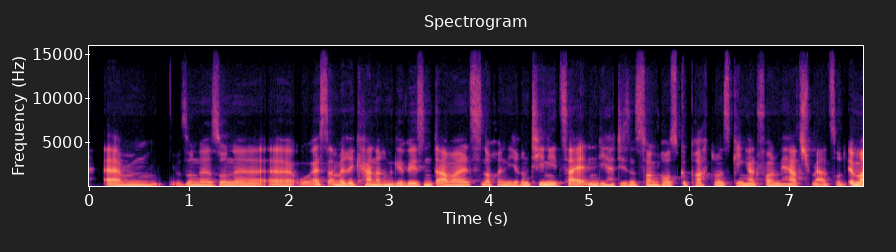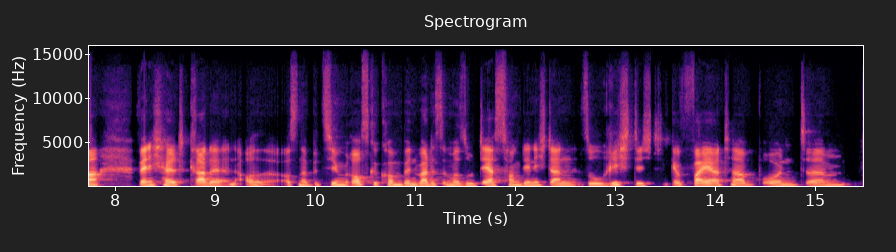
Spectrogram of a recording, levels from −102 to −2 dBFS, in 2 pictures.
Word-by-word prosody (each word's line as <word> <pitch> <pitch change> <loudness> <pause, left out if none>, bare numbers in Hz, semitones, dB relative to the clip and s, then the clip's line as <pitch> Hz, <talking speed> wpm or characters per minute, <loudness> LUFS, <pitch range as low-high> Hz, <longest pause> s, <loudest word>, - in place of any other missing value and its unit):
ähm, 175 +5 -2
so 190 -7 -8
'ne 175 -1 -2
so 170 0 -4
'ne, 160 -2 -3
äh, 80 0 -3
US-Amerikanerin 190 -1 -2
gewesen 175 0 -2
damals 170 +1 -1
noch 165 - -5
in 170 -1 -4
ihren 165 0 -4
Teenie-Zeiten. 200 0 +1
Die 175 0 -4
hat 170 - -7
diesen 165 -1 -4
Song 180 +2 -3
rausgebracht 170 -1 -6
und - - 0
es 155 - -9
ging 160 -1 -3
halt 150 -1 -3
voll 155 0 -4
um 150 - -3
Herzschmerz. 145 -2 -4
Und - - -9
immer, 195 +1 +8 0.4
wenn 180 - +9
ich 180 0 -1
halt 170 -2 +5
grade 170 +6 +4
au 170 - -1 0.2
aus 170 0 -7
'ner 180 - -1
Beziehung 175 +4 -1
rausgekommen 200 +1 +1
bin, 190 -1 +1
war 180 - +7
das 180 0 -5
immer 185 -5 -1
so 180 +1 -2
der 165 0 +6
Song, 175 +1 -2
den 170 -1 +1
ich 165 0 -4
dann 155 0 +2
so 165 0 +1
richtig 180 0 -1 0.2
gefeiert 185 -2 +5
habe. 195 -1 +1
Und 190 +1 -2
ähm, 185 +4 -3
175 Hz, 200 wpm, -22 LUFS, 165-190 Hz, 0.4 s, wenn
